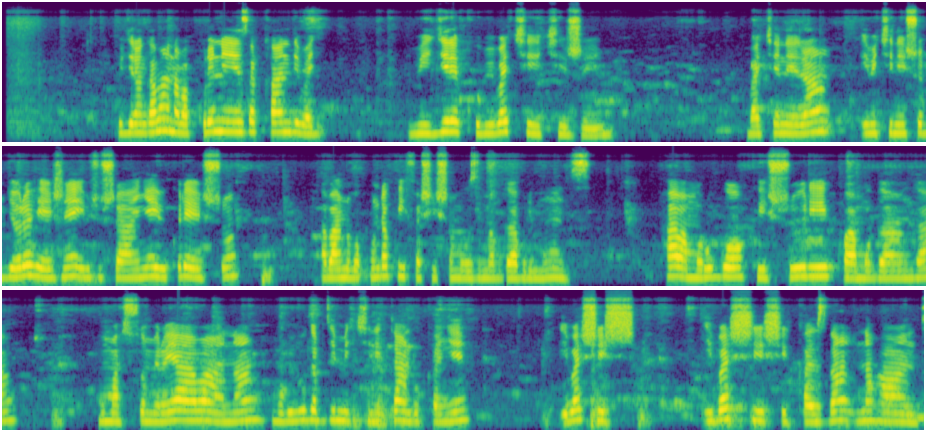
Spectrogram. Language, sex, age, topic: Kinyarwanda, female, 25-35, education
